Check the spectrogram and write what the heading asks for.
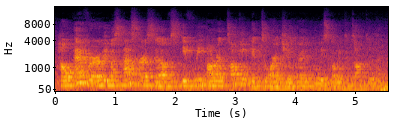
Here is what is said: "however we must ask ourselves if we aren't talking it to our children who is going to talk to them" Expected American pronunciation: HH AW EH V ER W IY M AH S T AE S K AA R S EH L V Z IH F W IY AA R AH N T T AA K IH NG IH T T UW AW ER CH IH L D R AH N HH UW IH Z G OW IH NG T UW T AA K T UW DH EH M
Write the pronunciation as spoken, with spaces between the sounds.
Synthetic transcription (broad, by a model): HH AW EH V ER W IY M AH S T AE S K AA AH S EH L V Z IH F W IY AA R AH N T T AA K IH NG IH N T UW AW ER CH IH L D R AH N HH UW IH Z G OW IH NG T UW T AA K T UW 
